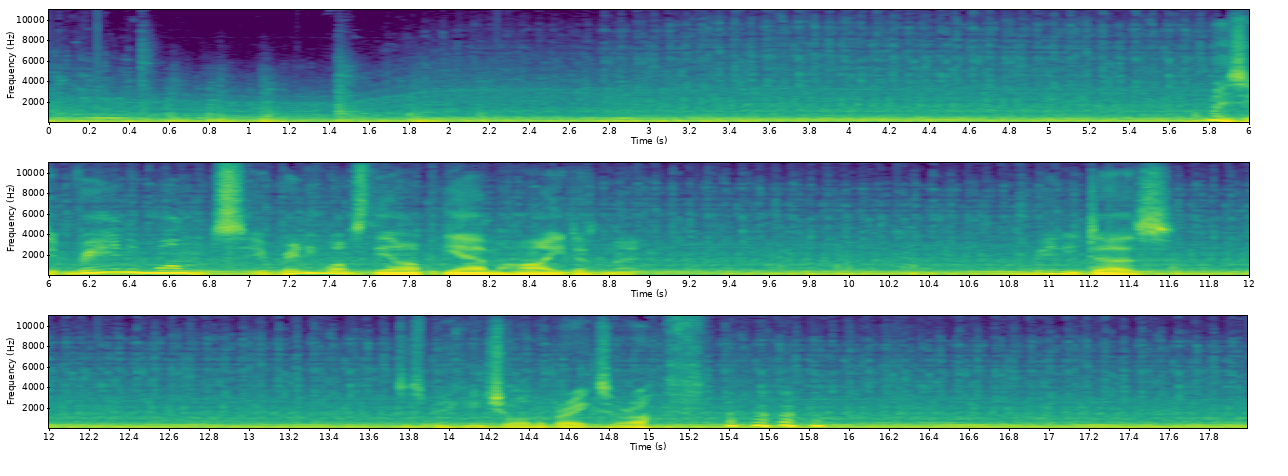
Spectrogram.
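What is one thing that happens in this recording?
A diesel shunting locomotive's engine drones, heard from inside the cab.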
